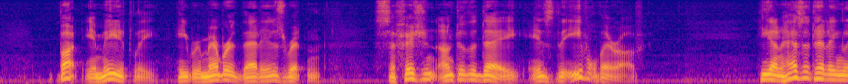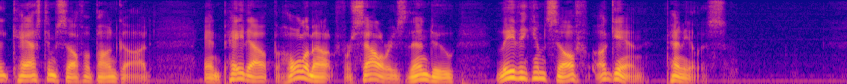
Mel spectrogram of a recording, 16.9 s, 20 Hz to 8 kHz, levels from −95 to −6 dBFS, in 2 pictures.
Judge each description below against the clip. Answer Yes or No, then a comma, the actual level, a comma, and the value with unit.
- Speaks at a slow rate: Yes, slow, 125 wpm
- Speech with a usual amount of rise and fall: No, wide, 5.9 semitones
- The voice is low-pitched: Yes, low, 115 Hz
